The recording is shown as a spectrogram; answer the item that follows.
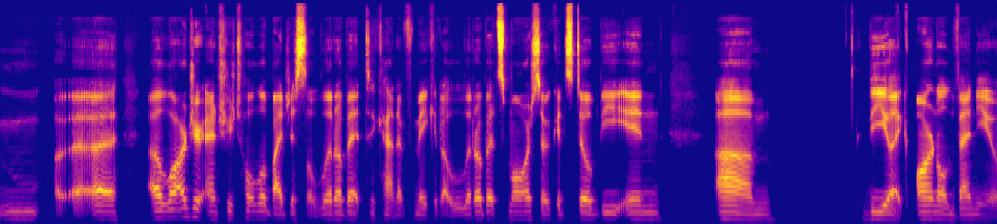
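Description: A man with an ordinary speaking voice talks at a moderate pace and medium pitch, recorded dry and close with no echo. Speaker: podcast host. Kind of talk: casual interview.

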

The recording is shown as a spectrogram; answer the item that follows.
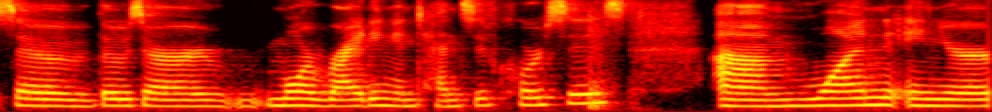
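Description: A woman with an American accent talks at a fairly slow pace. Her medium-pitched delivery is an ordinary speaking voice. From Long Island, New York. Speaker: college student. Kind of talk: casual interview.

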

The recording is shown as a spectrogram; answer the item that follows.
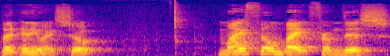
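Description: Delivered at a moderate pace with fairly even intonation, a man's fairly high-pitched voice sounds like an unremarkable speaking voice. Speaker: film show host. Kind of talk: interview.

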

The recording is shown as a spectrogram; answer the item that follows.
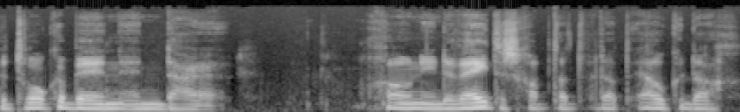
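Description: A man speaks at a moderate pace in a somewhat breathy voice, on a very clean recording with a silent background. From Amsterdam, Netherlands. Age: 50s. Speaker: social entrepreneur, restaurant founder. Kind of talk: podcast interview. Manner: halting, many fillers and repetitions.

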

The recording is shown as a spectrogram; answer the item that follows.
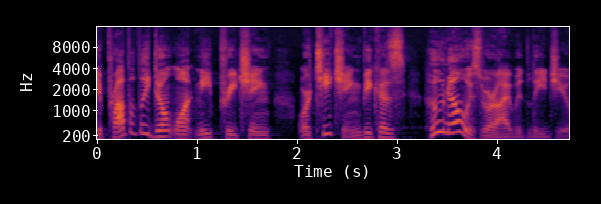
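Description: With a Canadian accent, a man speaks at a fairly high pitch with very wide pitch swings, vocal fry and a bright, sharp tone, in a dry, close sound with no echo. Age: 40s. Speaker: pastor. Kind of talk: sermon. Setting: online church service.

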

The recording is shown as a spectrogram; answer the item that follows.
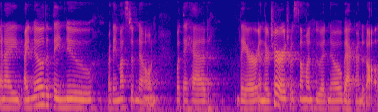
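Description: The speaker has an American accent and ordinary pitch variation. Audible room echo surrounds the voice. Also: woman. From New Jersey. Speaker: church member. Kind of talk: testimony. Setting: church.

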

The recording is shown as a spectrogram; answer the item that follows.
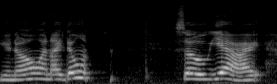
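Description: A woman speaks at a moderate pace, her pitch fairly high. She has a plain, everyday voice. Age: 60s. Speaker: podcast co-host. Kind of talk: casual chat.

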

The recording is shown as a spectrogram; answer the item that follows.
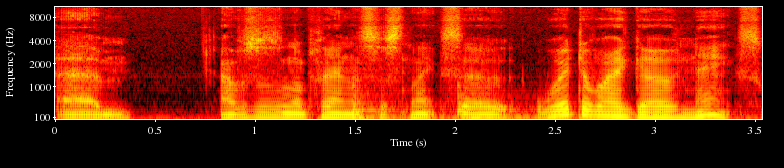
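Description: In an English accent, a man speaks with a dark, mellow tone. His intonation is lively and his pace moderate. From England. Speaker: solo podcast host. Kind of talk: casual monologue. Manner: rambling, many fillers.

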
